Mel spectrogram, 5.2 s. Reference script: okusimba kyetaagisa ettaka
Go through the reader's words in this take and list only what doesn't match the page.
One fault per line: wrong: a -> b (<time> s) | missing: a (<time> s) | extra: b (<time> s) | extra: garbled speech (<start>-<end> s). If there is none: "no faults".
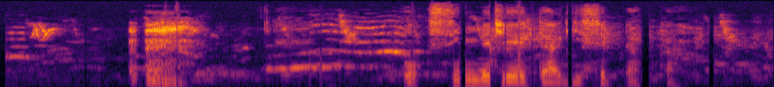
no faults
